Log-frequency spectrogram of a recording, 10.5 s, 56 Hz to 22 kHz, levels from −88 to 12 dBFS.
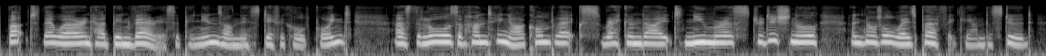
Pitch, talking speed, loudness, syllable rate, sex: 220 Hz, 155 wpm, -16 LUFS, 5.3 syllables/s, female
